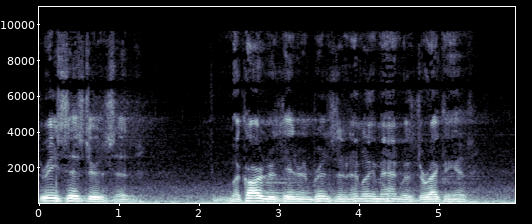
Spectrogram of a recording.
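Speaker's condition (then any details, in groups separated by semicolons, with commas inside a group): Parkinson's disease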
